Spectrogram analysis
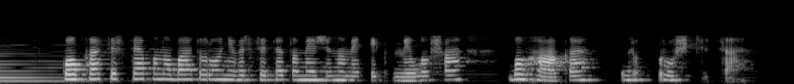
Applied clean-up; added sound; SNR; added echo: neural mask model RNNoise.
